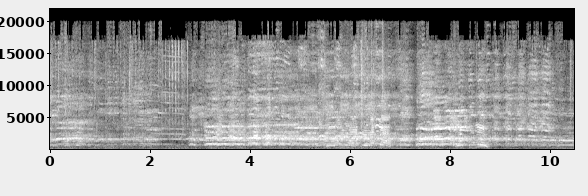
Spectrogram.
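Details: Kukuak Balenggek chicken, a native breed of Solok, West Sumatra, crowing: long drawn-out harmonic crows that rise and waver, overlapping with other crowing and clucking in a noisy, busy setting.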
